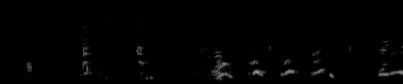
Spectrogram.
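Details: Cavalier King Charles Spaniel puppies from the litters of Robin and Myra, indoors on a chilly Monday morning near Halloween in the US: soft rustling, then a run of short, tonal whimpers and squeaky cries repeated in quick succession.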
